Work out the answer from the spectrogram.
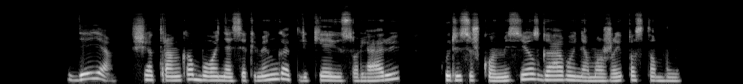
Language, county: Lithuanian, Vilnius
